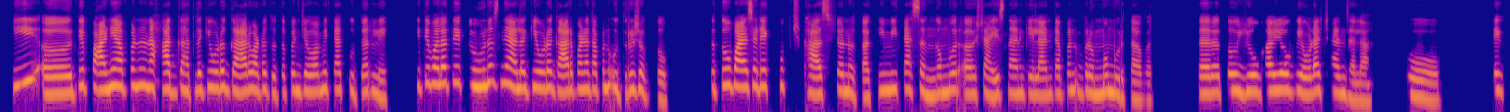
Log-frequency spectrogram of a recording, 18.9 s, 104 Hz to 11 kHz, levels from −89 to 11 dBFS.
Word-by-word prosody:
की 350 +6 +3
अ, 225 - -3 0.4
ते 310 - +1
पाणी 270 +1 +6
आपणना 305 0 +3
हात 270 0 +4
घातलं 260 0 -1
की 290 - -2
एवढं 285 -1 +1
गार 250 0 +3
वाटत 265 -2 -1
होतं. 230 +1 -7
पण 260 -1 0
जेव्हा 245 0 -1
मी 270 +2 0
त्यात 265 0 -3
उतरले 235 -3 -4 0.4
की 295 - -6
ते 340 - -2
मला 335 0 +5
ते 355 -1 -1
कळूनच 315 +2 +3
नाही 350 -2 +3
आलं 280 -1 +3
की 295 - -1
एवढं 285 0 +1
गार 245 +1 +4
पाण्यात 270 0 0
आपण 280 +2 0
उतरू 265 -3 -2
शकतो. 195 -9 -4 0.6
तर - - -4
तो 315 0 +2
माझ्यासाठी 300 0 +5
खूप 305 +2 -10
क्ष - - -13
खास 225 -1 0
क्षण 255 -2 -1
होता 200 -2 -4
की 250 +7 -5
मी 265 +1 +2
त्या 270 0 -1
संगमवर 235 +2 -1
अ, 225 -3 -1
शाही 215 -1 -3
स्नान 230 +1 -4
केलं 220 -1 -2
आणि 210 +1 -3
त्या 230 - -3
पण 260 - -2
ब्रह्ममुहूर्तावर. 220 -7 -1 0.6
तर 230 0 +3
अ, - - +1
तो 255 0 +3
योगायोग 250 +1 +1
एवढा 240 +1 +1
छान 235 -2 -4
झाला. 175 -4 -6 0.6
हो. 190 -5 -2 0.7
ते 260 - -1
255 Hz, 190 wpm, -22 LUFS, 230-280 Hz, 0.7 s, पाणी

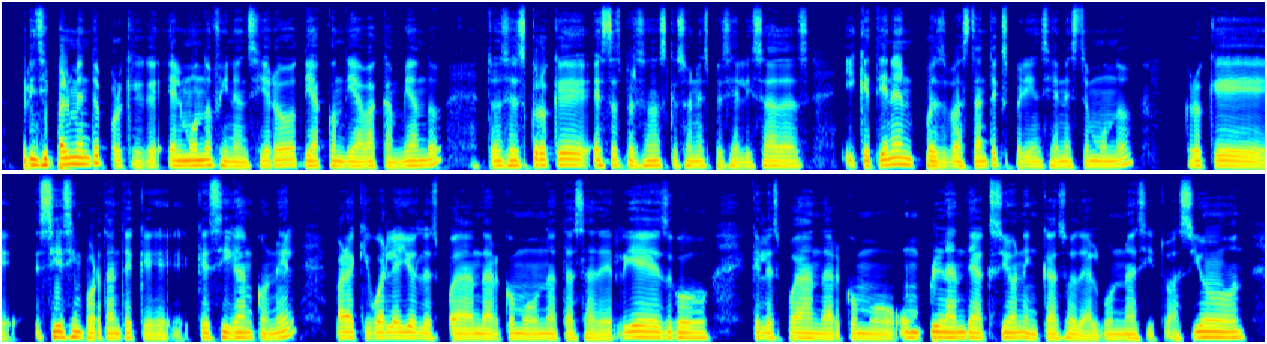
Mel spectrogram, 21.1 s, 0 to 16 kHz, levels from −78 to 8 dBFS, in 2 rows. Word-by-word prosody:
principalmente 140 +5 +4
porque 105 - -5
el 110 -1 +3
mundo 115 +2 +4
financiero 110 +2 0
día 110 -2 +1
con 105 0 -1
día 100 -1 +1
va 100 +1 +1
cambiando, 110 +7 0 0.2
entonces, 105 +1 0
creo 125 +2 +2
que 125 -3 +2
estas 115 0 +1
personas 110 -1 -1
que 100 - -6
son 105 0 -1
especializadas 105 +1 -2 0.2
y 110 - -6
que 110 - 0
tienen, 135 +3 +3
pues 105 -4 0
bastante 105 +4 0
experiencia 100 -2 -4
en 105 - 0
este 105 +1 -3
mundo, 105 - -1 0.4
creo 110 0 -1
que 105 -6 0
sí 125 +4 +3
es 120 +1 +1
importante 105 -2 +1
que 95 -1 -6
que 105 - 0
sigan 110 +1 +2
con 100 -2 -2
él, 140 - 0 0.3
para 115 0 +2
que - - -10
igual 115 +2 +1
ellos 115 0 +2
les 100 -2 -2
puedan 100 -1 0
dar 95 -1 -1
como 105 -2 -1
una 100 0 0
tasa 95 -1 -3
de 90 0 -1
riesgo, 115 -1 +2 0.3
que 115 - -2
les 105 -2 -1
puedan 105 -1 0
dar 100 0 -1
como 100 -3 -1
un 115 +3 0
plan 115 -2 +3
de 115 - +2
acción 110 +2 0
en 100 -4 0
caso 95 0 -1
de 85 - -1
alguna 95 +3 -2
situación, 120 +6 +1
110 Hz, 180 wpm, -21 LUFS, 100-115 Hz, 0.4 s, principalmente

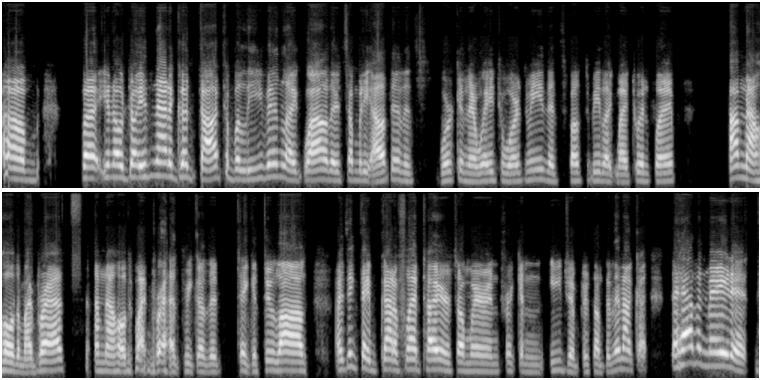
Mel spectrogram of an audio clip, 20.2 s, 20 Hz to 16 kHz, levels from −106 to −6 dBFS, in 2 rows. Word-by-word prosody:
um, 190 -4 +2 0.6
but, 220 -2 +4
you 240 - -2
know, 235 -1 +4
isn't 240 +3 +1
that 260 -1 +5
a 250 - +3
good 245 -1 -1
thought 215 +4 +4
to - - -8
believe 200 +3 -6
in, 245 0 -1
like, 185 -6 -1
wow, 185 +2 +4
there's 175 -1 -3
somebody 180 -2 -6
out 165 +5 +3
there 190 -1 -5
that's 165 0 -14 0.2
working 175 +2 -6
their 155 -1 -1
way 165 +2 -3
towards 165 0 -6
me 190 +3 -7
that's 165 -3 -8
supposed 165 0 -5
to - - -28
be, 170 0 -9
like, 160 -1 -4
my 145 -1 -1
twin 165 -2 -6
flame. 160 +1 -1 0.8
I'm 230 0 +4
not 170 - +4
holding 170 -3 +2
my 135 0 +1
breath. 180 +6 +4 0.4
I'm 170 0 -3
not 160 -2 +1
holding 150 +2 0
my - - +2
breath 170 +2 -1
because 155 -1 -6
it's 150 +1 -6 0.2
taking 155 -3 -5
too 185 -1 -3
long. 175 -1 +6 0.4
I 185 - -1
think 250 0 -6
they've 190 -8 -1
got 195 -2 +3
a - - -6
flat 195 +1 +1
tire 195 -3 +3
somewhere 160 -2 0
in 150 0 -7
freaking 145 -3 -11
Egypt 175 -6 -8
or 150 - -9
something. 150 0 -6
They're 190 - -1
not 195 -3 0
gon - - -8 0.3
they 235 - +1
haven't 300 -1 +4
made 260 -1 +5
it, 165 -3 +2
180 Hz, 200 wpm, -22 LUFS, 165-200 Hz, 0.8 s, long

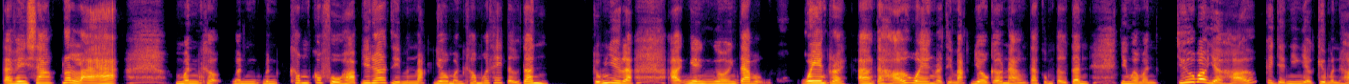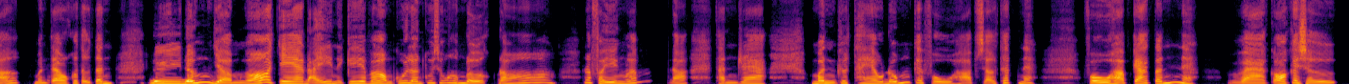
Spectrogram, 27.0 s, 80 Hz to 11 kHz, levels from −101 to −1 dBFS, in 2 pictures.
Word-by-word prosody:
Tại 205 - +2
vì 240 +1 +4
sao? 265 +2 +2
Nó 320 - +4
lạ, 235 - +6 0.6
mình 205 0 0
không 265 - -3
mình 220 -1 -4 0.2
mình 235 -2 -3
không 285 -3 -2
có 320 - -3
phù 240 - +1
hợp 180 -3 +3
với 280 +2 0
nó, 325 +2 +3
thì 205 -4 -2
mình 190 0 -5
mặc - - -1
vô 255 +2 0
mình 210 -4 -4
không 250 +3 -5
có 280 - -4
thấy 320 +1 -7
tự - - -1
tin. 260 +2 +5 0.5
Trũng 220 +6 +2
như 305 -3 +3
là, - - +5 0.3
ờ, - - +4
người 255 -1 +3
người 235 0 -1
người 230 - -4
ta 255 -1 +6
qu 235 - -7 0.4
quen 280 0 +8
rồi, 205 -8 +1
a, - - +4
người 255 - +3
ta 235 - 0
hở 285 - +3
quen 235 -4 +2
rồi 190 - -3
thì 185 - -8
mặc 175 -1 0
vô 220 0 +1
cỡ 195 +2 -1
nào 245 -7 0
người 165 - -9
ta 215 - -2
cũng 210 +2 -10
tự 175 - -2
tin, 225 -1 +2 0.3
nhưng 225 -2 -3
mà 195 - -1
mình 170 -2 -5 0.2
chưa 345 +6 +2
bao 400 -1 +11
giờ - - +1
hở, 320 - +1
cái, 290 - -7
tự 185 - -2
nhiên 210 +1 -5
giờ 175 - -1
kêu 210 -2 -1
mình 175 -2 -5
hở, 300 - -3 0.2
mình 170 -3 -7
đâu 215 +1 +2
có 270 - -7
tự 170 - -5
tin, 230 +2 -1 0.4
đi 250 -1 +2
đứng 275 +8 +7
dòm 170 -5 +1
ngó 320 - +5
che 245 0 +1
đậy 230 0 -2
này 180 -5 -9
kia, 235 +1 0
phải 270 +2 +1
hông? 240 -8 +3
Cúi 285 +5 -5
lên 250 -3 -2
cúi 290 +2 -8
xuống 300 +2 -9
hổng 275 -3 -3
được, 180 -4 -1
đó, 250 +10 -4 0.5
nó 330 - -4
phiền 200 -4 -2
lắm. 285 +7 -5 0.3
Đó, - - -4 0.3
thành 180 -5 -7
ra 200 +2 -3 0.5
mình 195 -2 +1
cứ 265 - -6
theo 225 -3 -3
đúng 230 +10 -2
cái 300 - -5
phù 160 - -5
hợp - - -5
sở - - -5
thích 305 +1 -6
nè, - - -7 0.6
phù 195 -1 +5
hợp 180 -3 +3
cá 240 +1 +3
tính 275 +3 -2
nè, - - -2 0.3
và 160 -3 -1
có 200 - +4
cái 300 +1 -2
sự 160 -3 -2
235 Hz, 250 wpm, -22 LUFS, 195-265 Hz, 0.6 s, bao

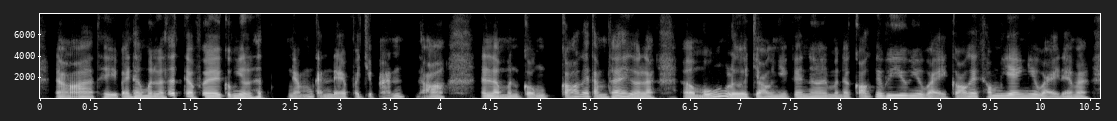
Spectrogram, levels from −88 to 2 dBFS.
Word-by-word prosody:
Đó, 75 0 +1
thì - - +1
bản 120 - 0
thân 150 +1 +2
mình 125 -3 +1
là 110 - +2
thích 110 - +2
cà 115 - +4
phê 130 -1 +6
cũng 125 +1 -2
như 140 -1 +3
là 105 - +2
thích 155 - 0 0.2
ngắm 125 +7 -5
cảnh 130 -5 -3
đẹp 100 -4 0
và - - -3
chụp - - -9
ảnh, 150 +4 -4
đó, 140 - -2 0.4
nên 130 0 +3
là 120 - +5
mình 105 -3 -2
cũng 125 +7 -1
có 170 - 0
cái 180 - +1
tâm 130 -4 -2
thế, 150 +6 +2
gọi 130 -5 +2
là, 100 -3 +2 0.2
à, 95 - +2
muốn 145 - +1
lựa 95 0 +4
chọn 95 -1 -1
những 110 +2 -3
cái 140 +4 -2
nơi 135 -1 -1
mình 105 -5 -4
đã 110 - -2
có 160 - -1
cái 170 - +2
view 155 0 +4
như 155 -2 +2
vậy, 95 -5 -1
có - - +1
cái 170 -1 +2
không 150 -1 -1
gian 145 -1 +4
như 145 -2 0
vậy 95 -2 -1
để 100 +3 -2
mà, 115 -4 0
130 Hz, 295 wpm, -26 LUFS, 105-150 Hz, 0.4 s, phê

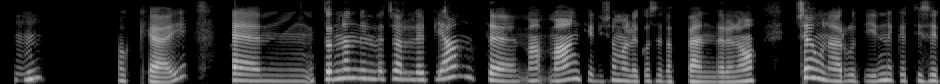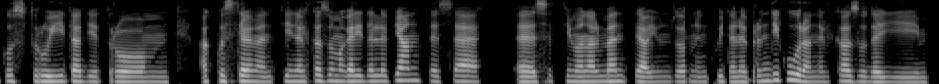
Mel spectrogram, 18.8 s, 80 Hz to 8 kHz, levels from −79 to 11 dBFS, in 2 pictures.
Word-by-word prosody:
Mh-mh 255 +6 -1 0.8
okay. 185 - +2 0.5
Ehm, 200 -3 +1
tornando 290 +3 +4
invece 270 0 -3
alle 245 -2 0
piante, 260 - +2
ma 210 0 -2
ma 205 +2 +5
anche 250 -3 0
diciamo 205 +3 -5
alle 190 -2 -1
cose 200 +1 -9
da 180 - -5
appendere 170 -1 0
no, 200 +4 +3 0.3
c'è 320 - +5
una 250 -10 +2
routine 195 +3 -4
che 210 +1 -7
ti 205 +3 -7
sei 205 +1 -2
costruita 190 0 +1
dietro 175 -1 0
mh 170 0 -8 0.3
a 195 - -2
questi 195 +1 -1
elementi? 185 0 +1
Nel 185 0 -1
caso 205 0 0
magari 195 0 +2
delle 190 0 -2
piante 215 -2 0
se, 185 +1 +1 0.3
ehm, 175 0 +3
settimanalmente 185 +1 -1
hai 170 0 +2
un 175 0 -12
giorno 180 +1 -5
in 175 - -9
cui 185 - -6
te 175 - -4
ne 175 0 -1
prendi 200 +5 -1
cura, 215 -5 +3
nel 175 0 -10
caso 185 -1 -1
dei, 165 -1 -3
190 Hz, 155 wpm, -22 LUFS, 180-215 Hz, 0.8 s, ma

